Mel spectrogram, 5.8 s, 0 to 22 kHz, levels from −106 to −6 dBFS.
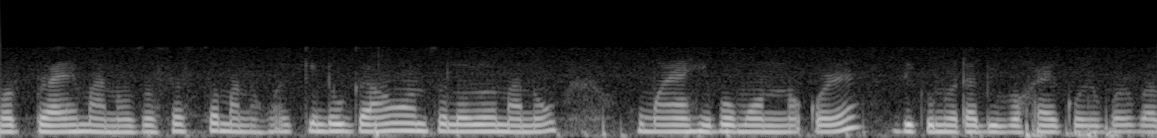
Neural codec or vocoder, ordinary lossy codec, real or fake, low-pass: none; none; real; 5.4 kHz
